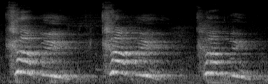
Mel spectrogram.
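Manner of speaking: loud, high booms falling away; booming sound effect. Acted. Weak pupils going down behind you, loud booming thuds. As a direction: boom it out like bodies hitting the floor.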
